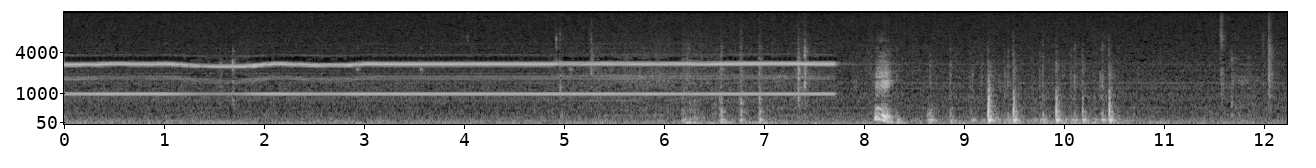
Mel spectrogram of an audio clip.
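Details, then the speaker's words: Northern Electric Baby Champ tube radio with a signal injected near the 455 kHz IF: steady high whistles wandering slightly in pitch, then stopping amid clicks. A heterodyne squeal, guessed to come from an oscillation in the IF circuit. "we're hearing an oscillation we're hearing the effects of an oscillation in the if circuit which which you normally cannot hear but when you bring up another frequency close to t"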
